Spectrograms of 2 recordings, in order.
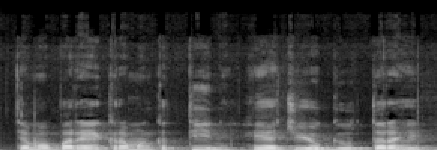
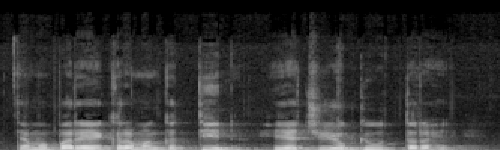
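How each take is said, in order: No difference in how they are said.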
